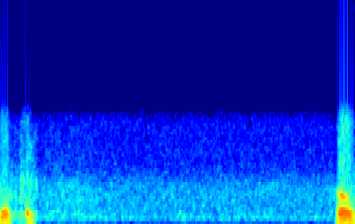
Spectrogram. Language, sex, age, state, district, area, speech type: Marathi, male, 30-45, Maharashtra, Thane, urban, conversation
